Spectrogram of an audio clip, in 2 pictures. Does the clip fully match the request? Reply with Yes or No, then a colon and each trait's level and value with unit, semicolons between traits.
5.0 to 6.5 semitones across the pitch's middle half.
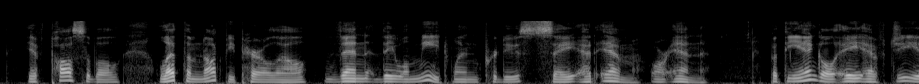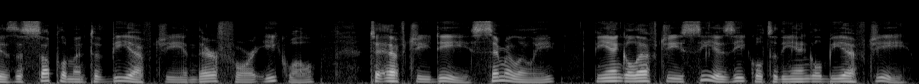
No: average, 3.8 semitones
